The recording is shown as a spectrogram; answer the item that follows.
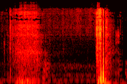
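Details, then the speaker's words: Speaker's own mechanical ventilator, heard while they talk during recovery from pneumonia last month: a soft low rushing puff, a pause, then a sharper burst of airflow as it delivers and releases a breath. "hello everyone my name is that noise you're hearing is my ventilator welcome to only what you take with"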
